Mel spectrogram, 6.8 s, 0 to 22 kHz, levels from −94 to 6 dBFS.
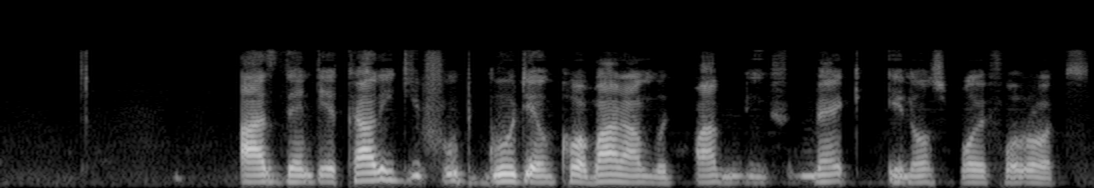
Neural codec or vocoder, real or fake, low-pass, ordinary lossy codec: codec, 16 kHz, 1 kbps, FunCodec, trained on LibriTTS, 50 frames a second; fake; 7.2 kHz; none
